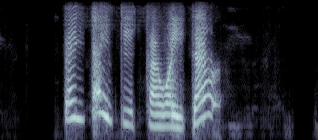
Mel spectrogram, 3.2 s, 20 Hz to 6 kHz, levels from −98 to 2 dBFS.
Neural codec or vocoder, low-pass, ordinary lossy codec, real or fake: codec, 16 kHz in and 24 kHz out, 0.6 kbps, FireRedTTS-2 codec; 5.4 kHz; Opus, 24 kbps; fake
